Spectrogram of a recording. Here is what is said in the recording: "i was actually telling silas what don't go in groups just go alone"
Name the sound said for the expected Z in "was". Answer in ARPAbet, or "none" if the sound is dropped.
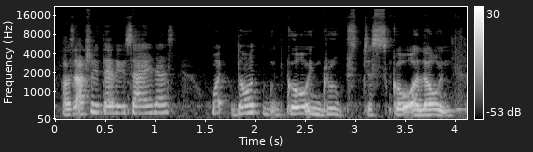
S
